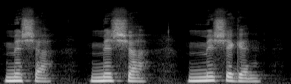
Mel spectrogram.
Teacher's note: Here that CH is going to sound like a sh, sh.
